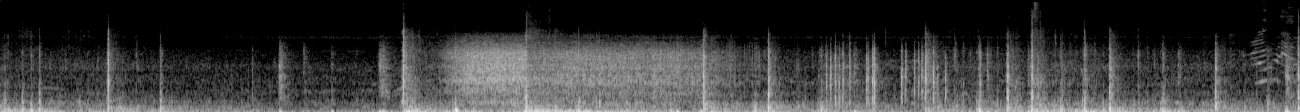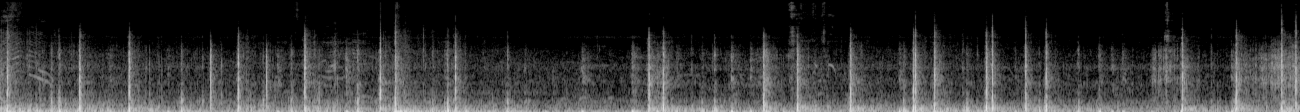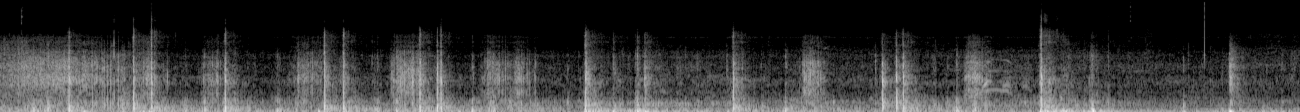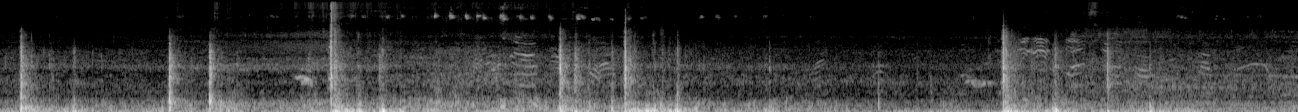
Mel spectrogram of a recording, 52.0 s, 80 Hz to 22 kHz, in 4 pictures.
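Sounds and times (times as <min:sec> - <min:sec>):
fireworks bangs: 0:00.0 - 0:51.9
low rumble: 0:34.3 - 0:51.9.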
